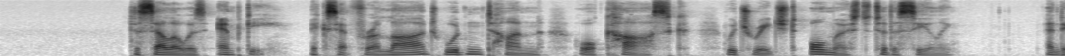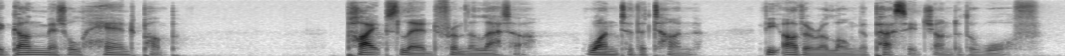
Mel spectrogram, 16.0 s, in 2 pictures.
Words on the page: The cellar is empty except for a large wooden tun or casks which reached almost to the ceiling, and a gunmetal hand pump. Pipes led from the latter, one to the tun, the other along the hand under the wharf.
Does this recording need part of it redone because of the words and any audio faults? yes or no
yes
